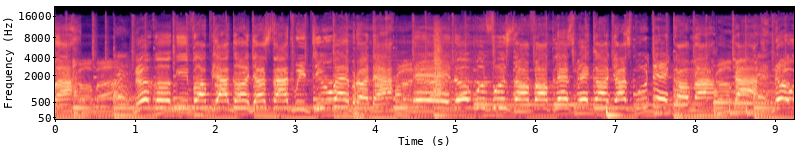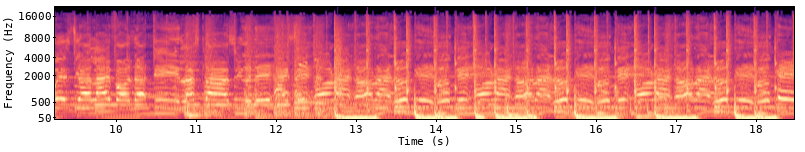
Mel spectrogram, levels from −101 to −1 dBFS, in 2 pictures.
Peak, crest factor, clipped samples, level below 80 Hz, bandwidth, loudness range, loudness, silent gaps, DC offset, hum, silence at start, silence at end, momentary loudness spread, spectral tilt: 0 dBFS; 12 dB; under 0.1%; -18 dBFS; 17.5 kHz; 1 LU; -12 LUFS; none; under 0.1%; none; 0 s; 0 s; 4 LU; -4 dB/octave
